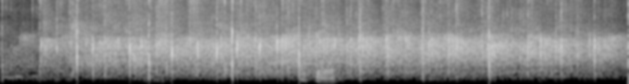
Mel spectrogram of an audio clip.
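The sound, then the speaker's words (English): The Gateway church audience claps steadily to applaud God in a dense wash of applause, sharp individual claps popping out of the sustained noise, while a voice speaks briefly over it. “Let's applaud our God.”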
